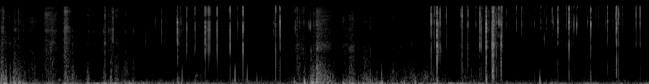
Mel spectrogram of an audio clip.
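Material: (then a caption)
Peanut shell. A single small roasted peanut in its dry, papery, hollow shell is held close to the mic and cracked and pulled apart by fingertips until the kernels inside show. Quick, dry cracks and crisp snaps, bright and sharp with no ring, come over a soft crumbling rustle as the shell gives way.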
